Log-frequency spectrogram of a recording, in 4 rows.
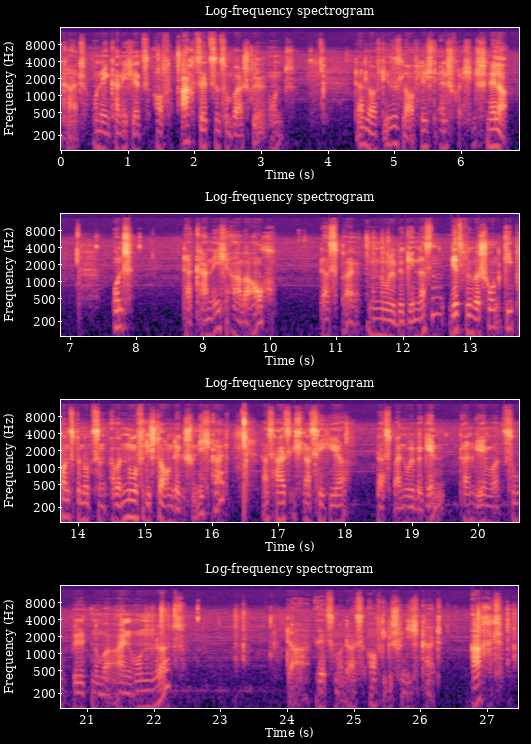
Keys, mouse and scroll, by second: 0.0 click, 1.8 8, 2.0 Return, 3.0 alt+a, 8.0 Escape, 10.7 click, 11.7 0, 11.9 Return, 18.3 i, 20.6 click, 21.3 click, 22.1 1, 22.3 0, 22.5 0, 23.5 Return, 25.3 click, 27.1 8.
